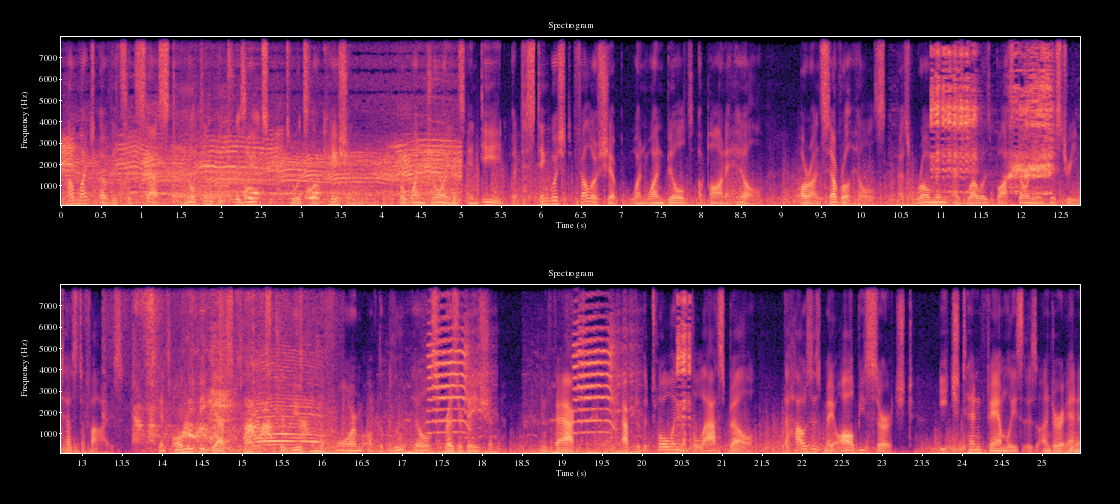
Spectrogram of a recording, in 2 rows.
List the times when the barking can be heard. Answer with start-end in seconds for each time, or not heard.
1.4-3.3, 13.6-15.9.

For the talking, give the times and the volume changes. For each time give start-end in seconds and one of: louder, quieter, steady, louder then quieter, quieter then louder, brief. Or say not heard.
0.0-25.4 steady.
